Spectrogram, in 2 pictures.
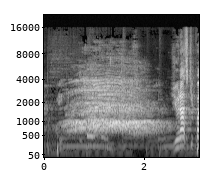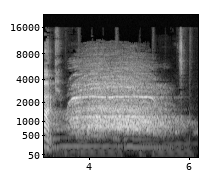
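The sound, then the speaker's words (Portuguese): An audience cheers loudly for several seconds to settle a tied 2-2 vote, breaks for a brief spoken phrase, then erupts again in a long sustained roar of shouts and whoops. “Então, a plateia, de novo, nossa torcida vai resolver.”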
